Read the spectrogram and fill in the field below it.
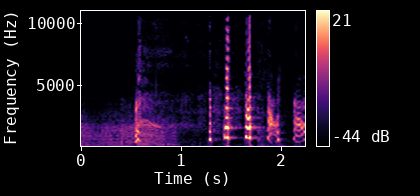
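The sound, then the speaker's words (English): A drawn-out, buzzy fart followed by a quick run of four or five short, sputtering blasts, loud, with no talking. “I don't believe you really ever have farted before.”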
